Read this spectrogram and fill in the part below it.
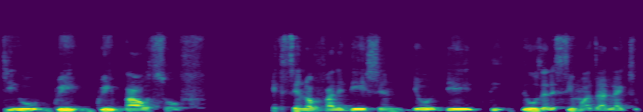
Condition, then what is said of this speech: Stuttering. And now when I speak, often people tell me that, oh, they don't even detect that I stammer, but I do stammer, but I just know how to manage it.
